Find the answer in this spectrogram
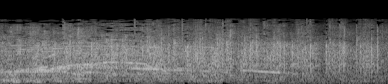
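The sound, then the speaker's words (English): Sustained applause from a live audience at a live taping of the radio show Planetary Radio, applauding the host's daughter, who played guitar, and his brother. A dense, steady patter of many hands clapping at full volume for several seconds with no talking over it. “Let's hear it for flagrant nepotism.”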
